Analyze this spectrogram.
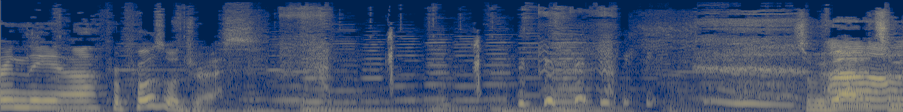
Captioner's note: kissing, giggling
